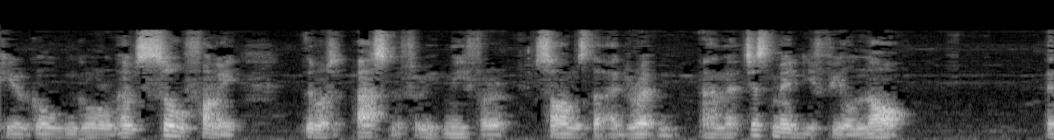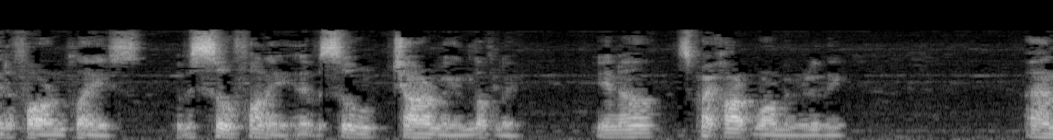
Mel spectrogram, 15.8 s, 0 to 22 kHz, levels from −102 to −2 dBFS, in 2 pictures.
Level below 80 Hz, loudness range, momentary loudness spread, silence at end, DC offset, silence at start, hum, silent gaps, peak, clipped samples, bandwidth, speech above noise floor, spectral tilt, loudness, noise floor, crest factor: -64 dBFS; 6 LU; 16 LU; 0 s; under 0.1%; 0 s; none; none; -10 dBFS; under 0.1%; 9.4 kHz; 36 dB; -2.5 dB/octave; -28 LUFS; -66 dBFS; 22 dB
